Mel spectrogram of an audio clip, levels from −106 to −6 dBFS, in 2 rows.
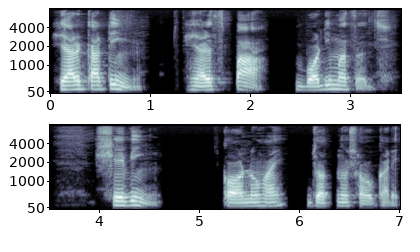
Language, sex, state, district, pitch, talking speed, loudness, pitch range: Bengali, male, West Bengal, North 24 Parganas, 130 Hz, 95 wpm, -19 LUFS, 125-145 Hz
